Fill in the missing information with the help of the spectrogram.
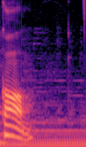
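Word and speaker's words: comb: कंघी को इंग्लिश में बोलते हैं कॉम, कॉम, कॉम्ब नहीं है, यहाँ पे बी क्या है, साइलेंट है, तो लफ्ज़ क्या बनेगा, कॉम, कॉम।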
